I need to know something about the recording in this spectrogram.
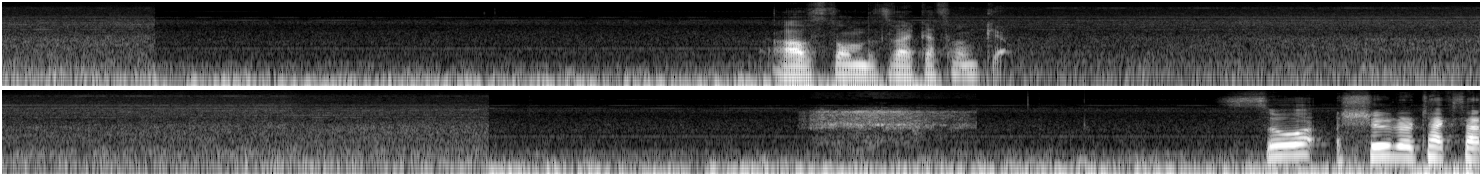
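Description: A jet engine idles with a low, steady rumble.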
